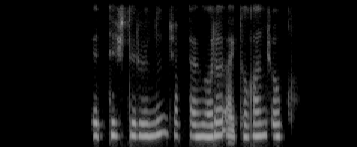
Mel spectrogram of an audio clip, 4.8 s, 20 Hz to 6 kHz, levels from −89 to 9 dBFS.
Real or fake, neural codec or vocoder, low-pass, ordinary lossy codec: fake; autoencoder, 48 kHz, 32 numbers a frame, DAC-VAE, trained on Japanese speech; 5.4 kHz; Opus, 32 kbps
